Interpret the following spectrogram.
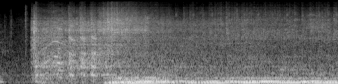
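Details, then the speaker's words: Roughly 30-year-old BMW E36 M3 Evolution, which failed emissions, after fitting new Bosch plugs; air filter clean, intake pipe leak-free. Brief crank, catches at once, steady even idle without misfire; normal start. "I just started it and it starts basically bang on the button now."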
